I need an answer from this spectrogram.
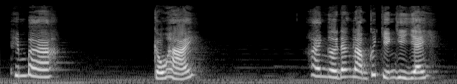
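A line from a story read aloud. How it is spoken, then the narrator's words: Sudden shout. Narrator (Vietnamese): Đột nhiên Lan hét lên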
